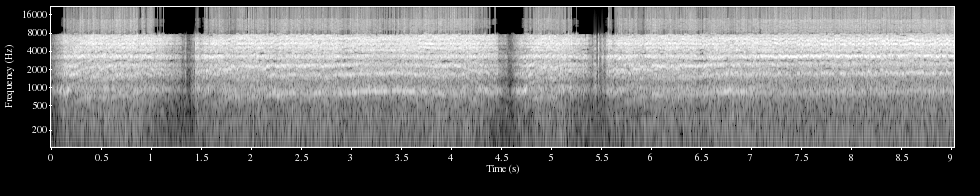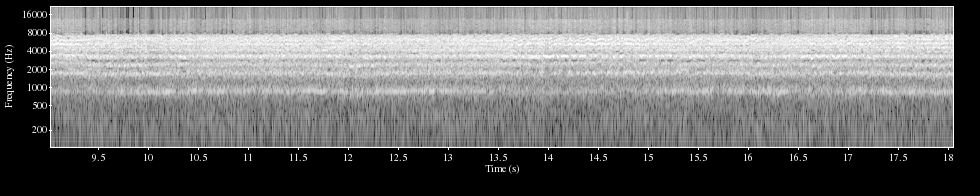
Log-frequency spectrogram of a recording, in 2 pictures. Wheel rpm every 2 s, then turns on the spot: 110, 210, 100, 210, 220, 230, 230, 230, 220.
none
